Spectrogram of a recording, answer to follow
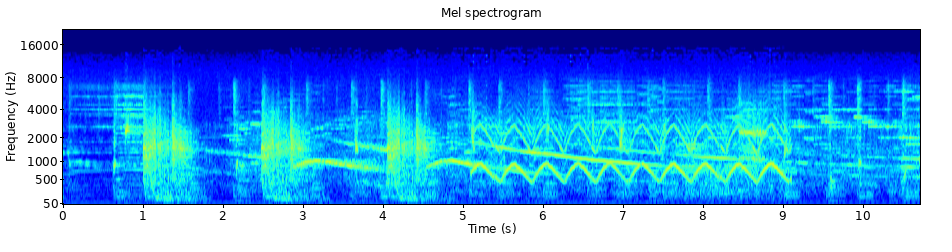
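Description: Police siren sound effect: a fast up-and-down wail, about two cycles a second, starting about five seconds in over a long, slowly falling tone. Before it there are a few short, noisy bursts.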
